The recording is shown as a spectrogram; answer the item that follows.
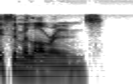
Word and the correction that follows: Silmarillion: I have no idea if I'm saying it right. – Silmarillion.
